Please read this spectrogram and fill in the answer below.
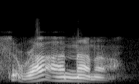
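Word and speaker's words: Ra'anana (רעננה): And please, because I am concerned about pronouncing it correctly, would you pronounce the name of the city you're in? – It's Ra'anana. – Ra'anana.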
